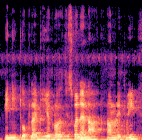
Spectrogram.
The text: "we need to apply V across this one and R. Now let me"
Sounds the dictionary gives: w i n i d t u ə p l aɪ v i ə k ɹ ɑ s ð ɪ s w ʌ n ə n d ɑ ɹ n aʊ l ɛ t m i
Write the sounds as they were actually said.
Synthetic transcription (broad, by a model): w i n i d t u ə p l aɪ b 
